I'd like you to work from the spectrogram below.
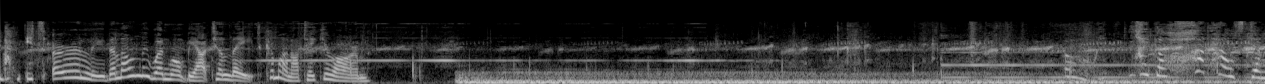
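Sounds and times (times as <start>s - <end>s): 
speech: 0.0s - 3.9s, 11.6s - 12.6s
insects buzzing in a night ravine: 0.5s - 12.6s.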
